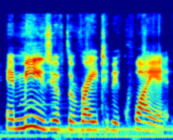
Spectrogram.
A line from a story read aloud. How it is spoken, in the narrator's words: the detective snapped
